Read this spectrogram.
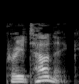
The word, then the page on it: pretonic: British English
